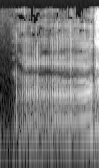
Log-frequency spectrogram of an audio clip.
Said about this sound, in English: And just as you kind of get watching as it's like booking it down the hall, you hear a deep rumbling growl from around the corner.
